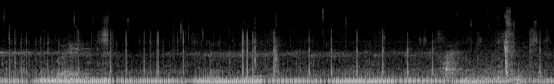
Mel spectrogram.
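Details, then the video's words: Loud, deep purr from a mother cat breastfeeding newborn kittens, rumbling in regular bursts about every three-quarters of a second with short gaps between breaths, plus faint scratchy rustling. "Mother cat breastfeeding her newborn kittens and purring loudly"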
